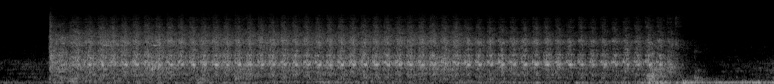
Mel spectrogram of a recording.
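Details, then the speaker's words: 2011 Nissan X-Trail common-rail diesel (dCi) with a hard-start complaint, cranked with the clutch depressed: the starter spins steadily at about three turns a second for six seconds with an even whine and never fires. "one more crash just being told this thing won't start unless you you depress the clutch when you're cranking"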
